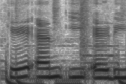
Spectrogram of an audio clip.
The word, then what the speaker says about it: knead: K-N-E-A-D, knead is mixing water and flour to make it into a dough.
